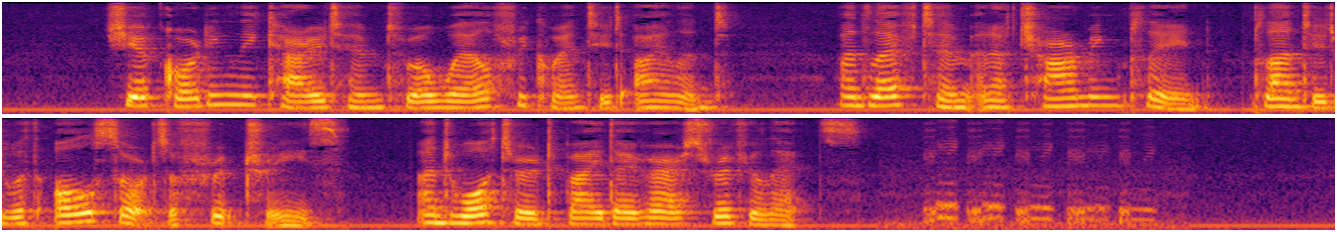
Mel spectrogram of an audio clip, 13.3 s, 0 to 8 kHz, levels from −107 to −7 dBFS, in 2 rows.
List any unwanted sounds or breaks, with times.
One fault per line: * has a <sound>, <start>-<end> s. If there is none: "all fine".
* has a laugh, 11.3-12.4 s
